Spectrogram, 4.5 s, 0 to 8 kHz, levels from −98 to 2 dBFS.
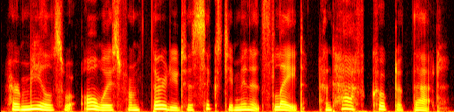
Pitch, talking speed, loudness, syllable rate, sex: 200 Hz, 200 wpm, -16 LUFS, 5.4 syllables/s, female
